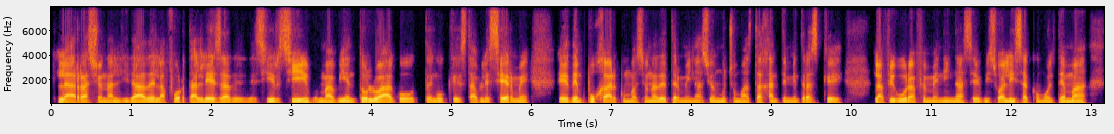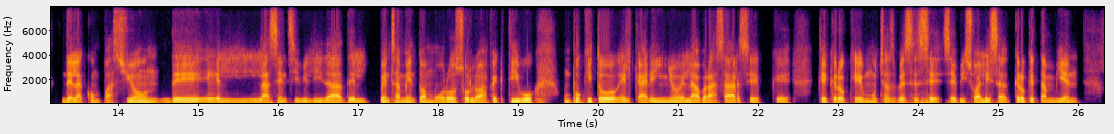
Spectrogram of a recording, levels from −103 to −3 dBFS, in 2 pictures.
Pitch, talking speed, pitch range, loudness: 105 Hz, 150 wpm, 100-110 Hz, -19 LUFS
